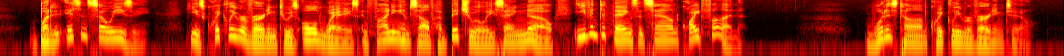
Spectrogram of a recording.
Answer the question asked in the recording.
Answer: Tom is quickly reverting to his old ways.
